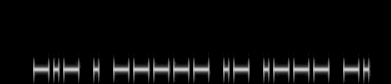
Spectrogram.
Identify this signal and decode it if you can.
Morse code, heard as a keyed tone, about 25 wpm, 700 Hz. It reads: KE0AJN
